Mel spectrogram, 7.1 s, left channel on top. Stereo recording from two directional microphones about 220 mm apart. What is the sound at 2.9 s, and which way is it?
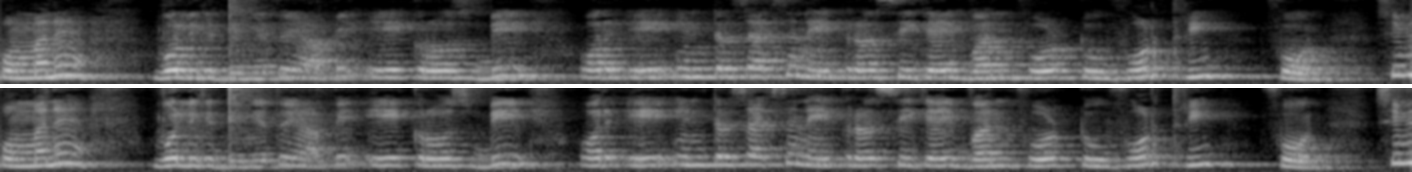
A woman's voice, 30° right (ahead or behind).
